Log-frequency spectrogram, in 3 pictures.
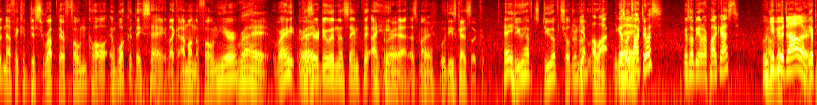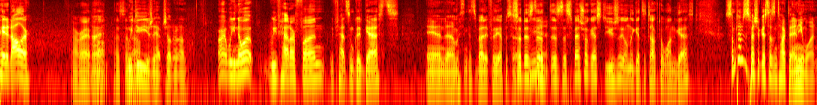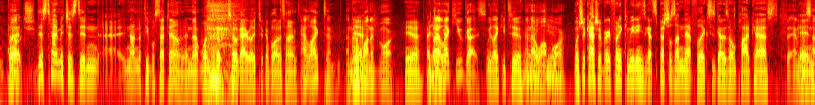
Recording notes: Recorded on Brand Blvd in Glendale, California.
